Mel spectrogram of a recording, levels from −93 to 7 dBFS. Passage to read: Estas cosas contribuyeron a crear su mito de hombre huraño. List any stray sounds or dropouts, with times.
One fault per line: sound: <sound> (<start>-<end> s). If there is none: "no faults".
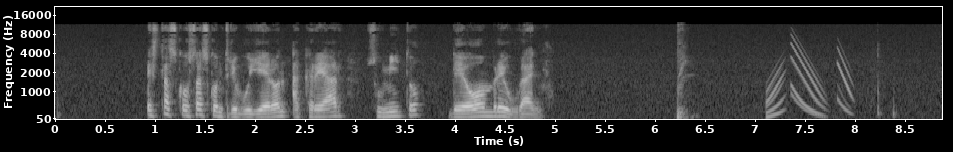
sound: thud (6.2-6.5 s)
sound: chirp (7.1-8.0 s)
